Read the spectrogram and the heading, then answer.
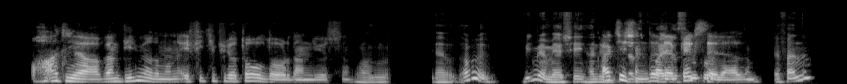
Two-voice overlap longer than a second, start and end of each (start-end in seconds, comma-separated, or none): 5.9-7.3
